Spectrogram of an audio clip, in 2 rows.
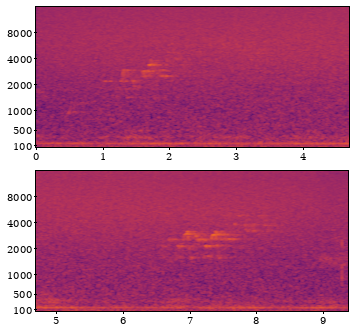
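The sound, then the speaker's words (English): Two short, faint flutey phrases of Swainson's thrush song, rising in pitch, sound a few seconds apart over a steady hiss of background noise and a low hum, with no one talking, on a June 2022 evening in a park, in a cleared section known as the old campsite. “It's the Swainson's thrush once again.”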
